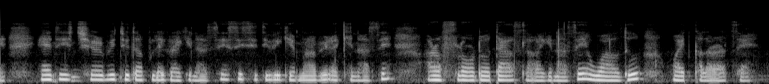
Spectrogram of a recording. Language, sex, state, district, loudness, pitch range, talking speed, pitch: Nagamese, female, Nagaland, Dimapur, -15 LUFS, 190-220 Hz, 220 wpm, 200 Hz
